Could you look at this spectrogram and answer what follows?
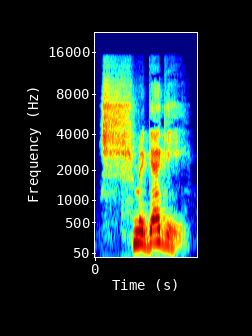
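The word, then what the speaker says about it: shmegegge: But the word is I never even heard this before, so I think I'm going to say it wrong. Shmugagay. Shmugagay? – Shmugagi. – Shmugagi. – Shmugagi. – Shmugagi. Which is Yiddish for baloney, nonsense, when you're full of hot air.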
